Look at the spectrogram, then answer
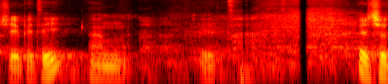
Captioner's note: laughter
